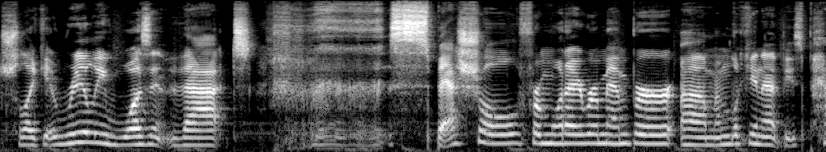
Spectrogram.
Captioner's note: groans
